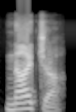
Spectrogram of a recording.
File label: "nightjar", Indian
